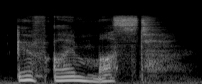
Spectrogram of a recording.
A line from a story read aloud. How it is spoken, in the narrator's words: grumbled the knight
